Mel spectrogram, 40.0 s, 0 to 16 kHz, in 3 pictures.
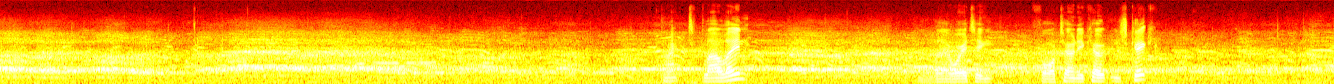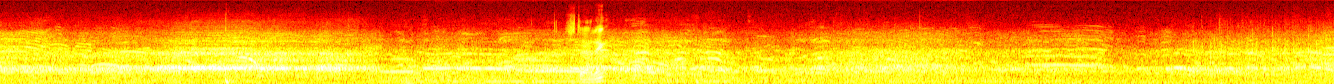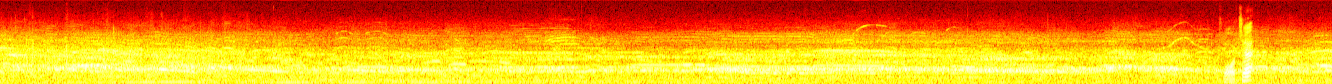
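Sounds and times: stadium crowd shouting: 0:00.0 - 0:40.0.

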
